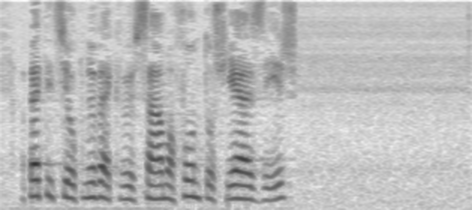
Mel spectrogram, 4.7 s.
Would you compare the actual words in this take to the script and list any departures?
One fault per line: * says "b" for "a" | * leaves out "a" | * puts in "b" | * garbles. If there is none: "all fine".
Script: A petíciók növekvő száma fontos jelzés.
all fine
